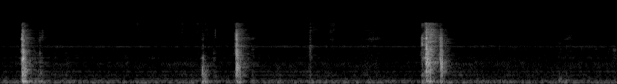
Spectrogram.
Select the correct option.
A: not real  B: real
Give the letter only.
A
